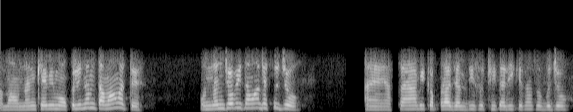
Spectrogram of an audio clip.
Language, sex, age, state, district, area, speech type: Sindhi, female, 30-45, Uttar Pradesh, Lucknow, rural, conversation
